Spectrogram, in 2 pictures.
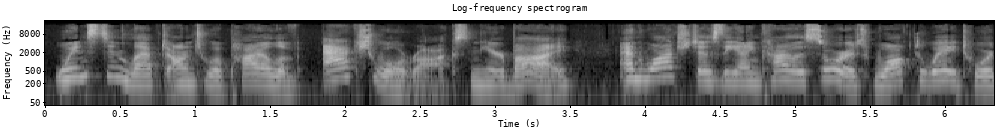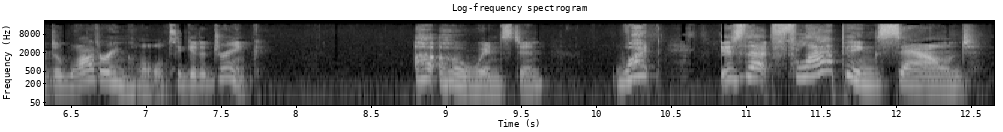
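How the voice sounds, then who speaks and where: Reading her own picture book to children, this woman uses lively storybook narration punctuated by dramatic exclamations. Her pitch is fairly high and her pace moderate.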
